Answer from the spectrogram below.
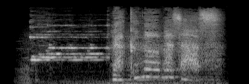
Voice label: Voice Logo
